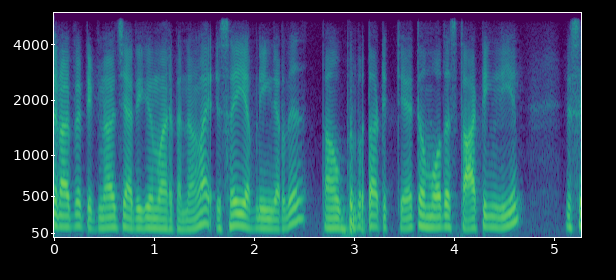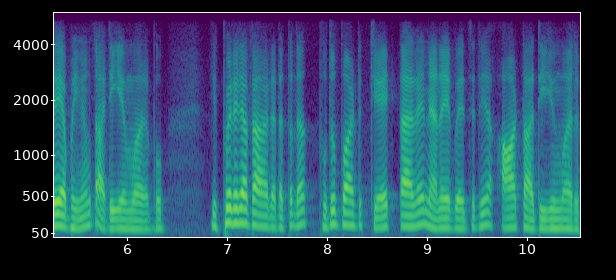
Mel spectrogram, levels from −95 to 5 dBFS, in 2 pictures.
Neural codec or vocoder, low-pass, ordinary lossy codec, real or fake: codec, 16 kHz, 0.5 kbps, FunCodec, trained on Chinese and English, 25 frames a second; 5.4 kHz; none; fake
